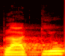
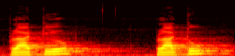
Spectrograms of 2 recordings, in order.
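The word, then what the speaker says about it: plateau: ठीक है, इसको हम लोग जो यहाँ पर ये है, यहाँ पर प्लाट्यू कहेंगे, प्लाटू एक्चुअली प्रोनाउंसिएशन है प्लाटू।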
